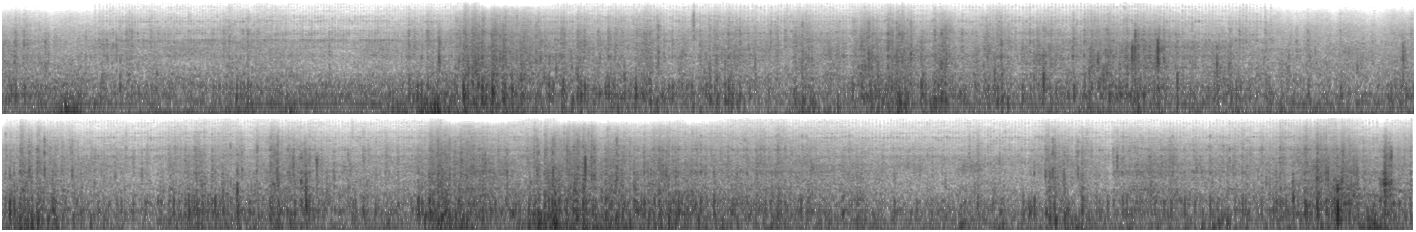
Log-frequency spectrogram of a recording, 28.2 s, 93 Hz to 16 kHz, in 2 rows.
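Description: Mountain bike riding over a rocky dirt trail: 29-inch Maxxis Dissector knobby tyres crunching and rolling on dirt and stones under a steady low rumble, with louder rough rattling surges every few seconds as the full-suspension Scott Spark bike goes over rocks and bumps.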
